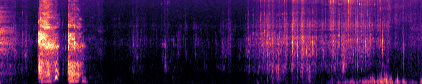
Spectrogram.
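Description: A person coughs twice about a second in. From about five seconds on come footsteps and rustling through dry grass.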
